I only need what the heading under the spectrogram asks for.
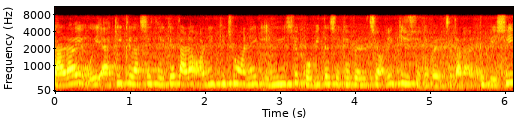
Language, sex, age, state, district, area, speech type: Bengali, female, 45-60, West Bengal, Purba Bardhaman, urban, spontaneous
